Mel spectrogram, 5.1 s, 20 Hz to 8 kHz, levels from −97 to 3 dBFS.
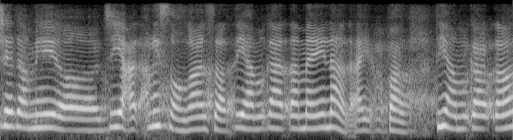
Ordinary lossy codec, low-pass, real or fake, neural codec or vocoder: none; 7.2 kHz; fake; codec, 16 kHz in and 24 kHz out, 0.9 kbps, LongCat-Audio-Codec, four codebook decoder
